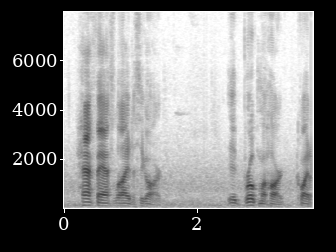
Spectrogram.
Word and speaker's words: Xikar: Cigar, which is spelled Xikar, they make a great cigar that's got a lifetime warranty.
